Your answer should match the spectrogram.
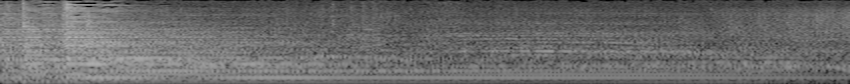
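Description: Live acoustic guitar strumming a last chord about half a second in, which then rings on and slowly fades as the song ends.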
